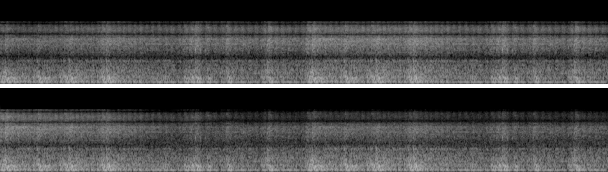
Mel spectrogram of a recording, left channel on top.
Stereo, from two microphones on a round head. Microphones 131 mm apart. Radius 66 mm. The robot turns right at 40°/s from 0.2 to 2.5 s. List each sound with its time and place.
0.0 s a motorcycle: 25° right; by 6.1 s 70° left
